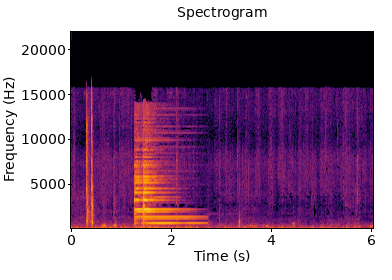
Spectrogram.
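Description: A bell-like metallic ring, struck once about a second in, fading for about a second and a half and then cutting off suddenly; it is the loudest sound. A sharp click comes just before it, and there is a low rustling underneath.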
